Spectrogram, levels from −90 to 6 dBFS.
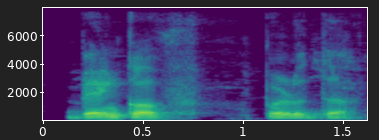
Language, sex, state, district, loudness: Hindi, male, Bihar, Lakhisarai, -18 LUFS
